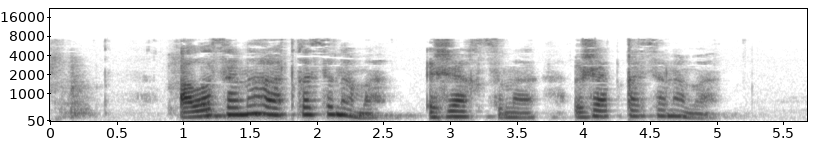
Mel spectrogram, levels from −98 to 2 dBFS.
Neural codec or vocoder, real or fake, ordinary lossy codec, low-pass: none; real; AAC, 32 kbps; 7.2 kHz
